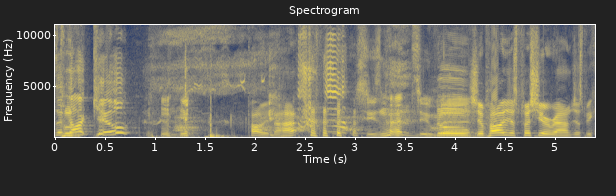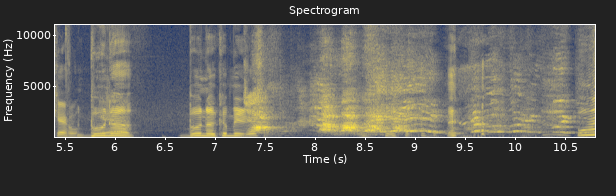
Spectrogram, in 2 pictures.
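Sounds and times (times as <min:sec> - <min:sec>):
speech: 0:00.0 - 0:07.7, 0:08.4 - 0:09.8, 0:10.6 - 0:10.7
laughter: 0:00.9 - 0:04.3, 0:07.8 - 0:10.7
dog barking and yipping: 0:02.4 - 0:04.2, 0:07.3 - 0:08.9.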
